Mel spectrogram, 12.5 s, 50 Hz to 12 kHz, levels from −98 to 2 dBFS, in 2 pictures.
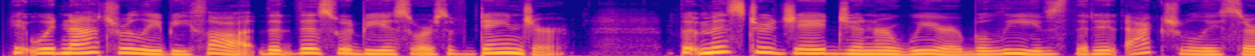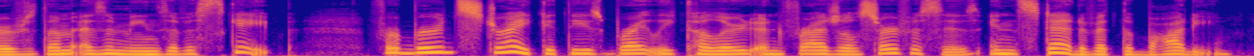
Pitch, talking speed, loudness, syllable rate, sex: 210 Hz, 210 wpm, -19 LUFS, 6.1 syllables/s, female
